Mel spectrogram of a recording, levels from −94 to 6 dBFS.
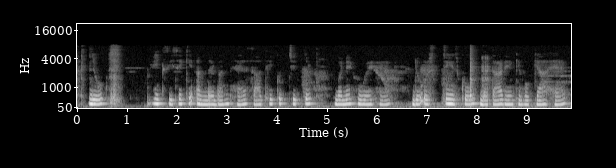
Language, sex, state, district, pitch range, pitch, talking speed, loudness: Hindi, female, Bihar, Madhepura, 200-220 Hz, 210 Hz, 150 wpm, -17 LUFS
